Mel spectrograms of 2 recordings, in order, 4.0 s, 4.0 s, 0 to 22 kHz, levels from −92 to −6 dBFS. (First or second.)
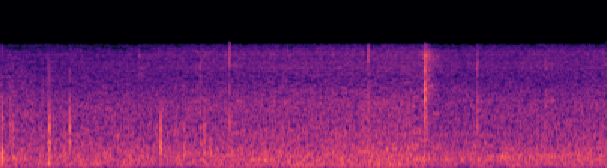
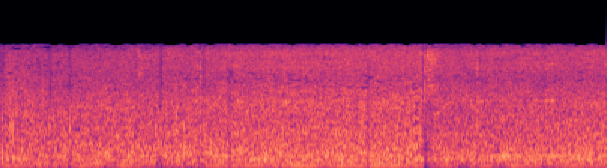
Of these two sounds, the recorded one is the second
